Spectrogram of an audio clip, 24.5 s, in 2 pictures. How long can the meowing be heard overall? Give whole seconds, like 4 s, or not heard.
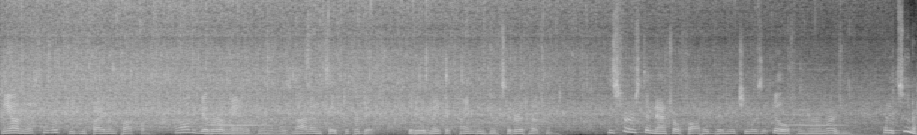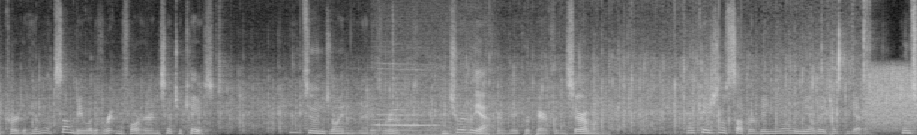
4 s.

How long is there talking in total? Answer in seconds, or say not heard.
22 s.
